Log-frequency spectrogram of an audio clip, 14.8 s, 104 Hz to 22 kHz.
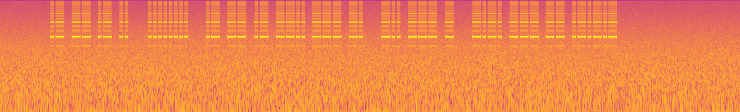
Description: Morse code, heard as a high beeper, hand-sent with a paddle, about 23 wpm, 3800 Hz. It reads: AMAI <HH> AMAZON DOT COM.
